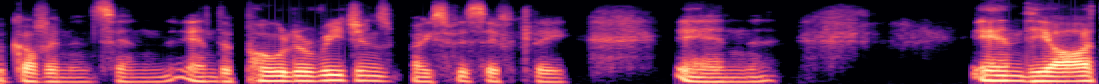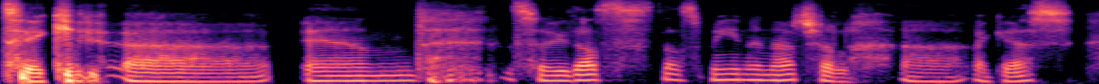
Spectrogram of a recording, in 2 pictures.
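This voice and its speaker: A man from Belgium, an international lawyer, speaking on a panel over a video call in a halting way with many restarts. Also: mid-range voice, no echo. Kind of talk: webinar panel introduction.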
